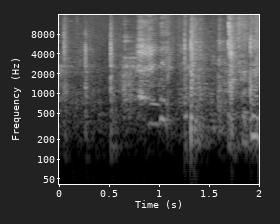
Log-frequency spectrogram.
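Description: A young child's voice and a short laugh near the end, with a few light knocks.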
